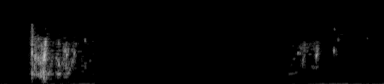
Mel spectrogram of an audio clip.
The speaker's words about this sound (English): This is the only axe in the river, the god said, and threw it back into the water.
